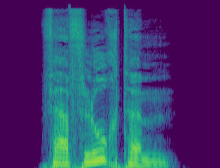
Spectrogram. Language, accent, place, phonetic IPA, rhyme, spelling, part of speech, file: German, Germany, Berlin, [fɛɐ̯ˈfluːxtəm], -uːxtəm, verfluchtem, adjective, De-verfluchtem.ogg
- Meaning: strong dative masculine/neuter singular of verflucht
